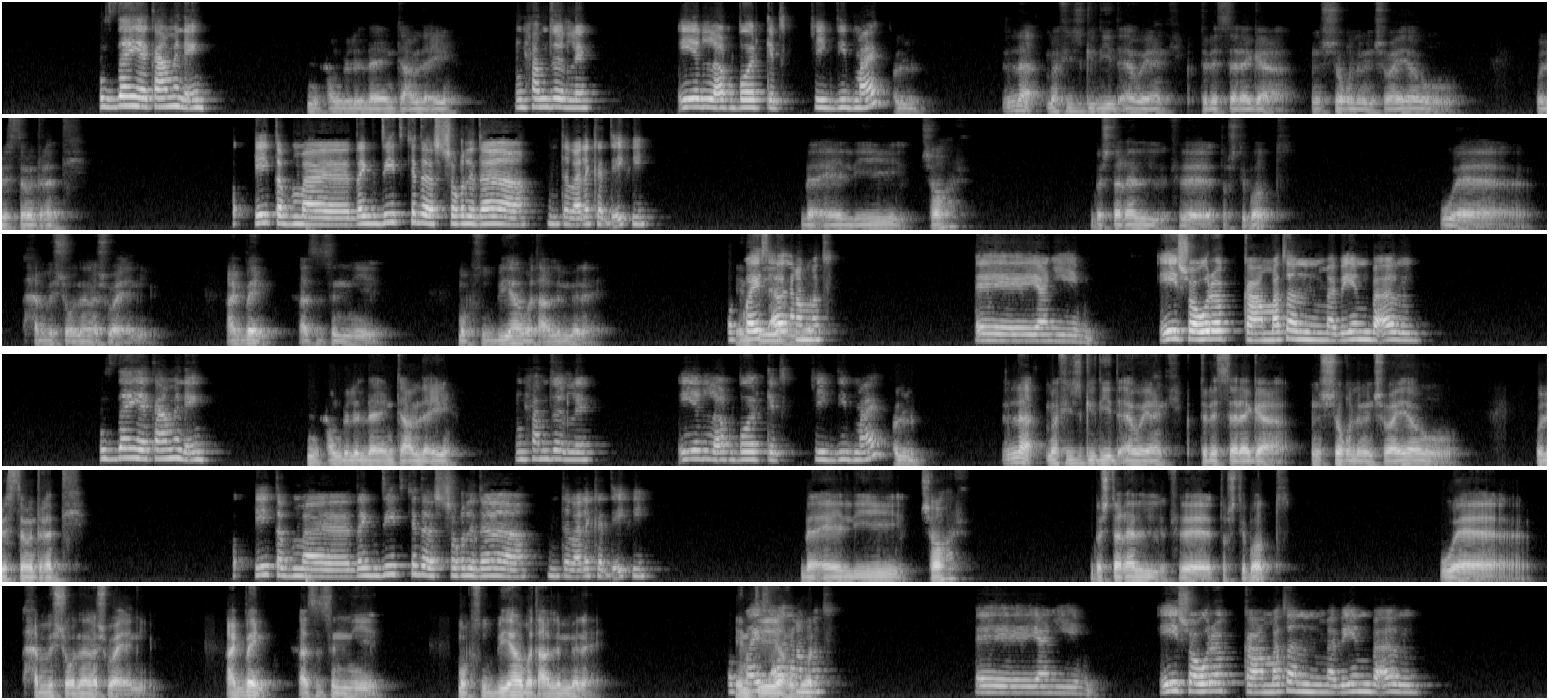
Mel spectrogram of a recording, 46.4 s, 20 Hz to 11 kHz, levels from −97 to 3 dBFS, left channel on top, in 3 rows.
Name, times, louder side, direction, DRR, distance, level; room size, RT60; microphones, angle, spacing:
voice 1, 1.0-2.0 5.1-5.9 6.8-7.8 8.1-8.8 18.0-21.9 38.2-39.1 40.6-41.8 42.5-45.1, left 5 dB, 40° left, 0.4 m, -21 dB
voice 2, 3.1-4.5 8.9-9.2 10.0-11.7 12.0-14.5 15.4-16.2 23.4-25.0 26.3-28.1 29.8-30.7 31.1-32.4 33.1-33.6 33.9-34.7 35.5-36.9 38.2-39.0, right 6 dB, 75° right, 0.3 m, -24 dB
7.0 x 3.0 x 2.4 m
head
